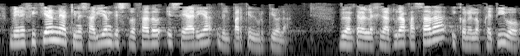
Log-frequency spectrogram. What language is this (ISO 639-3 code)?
spa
